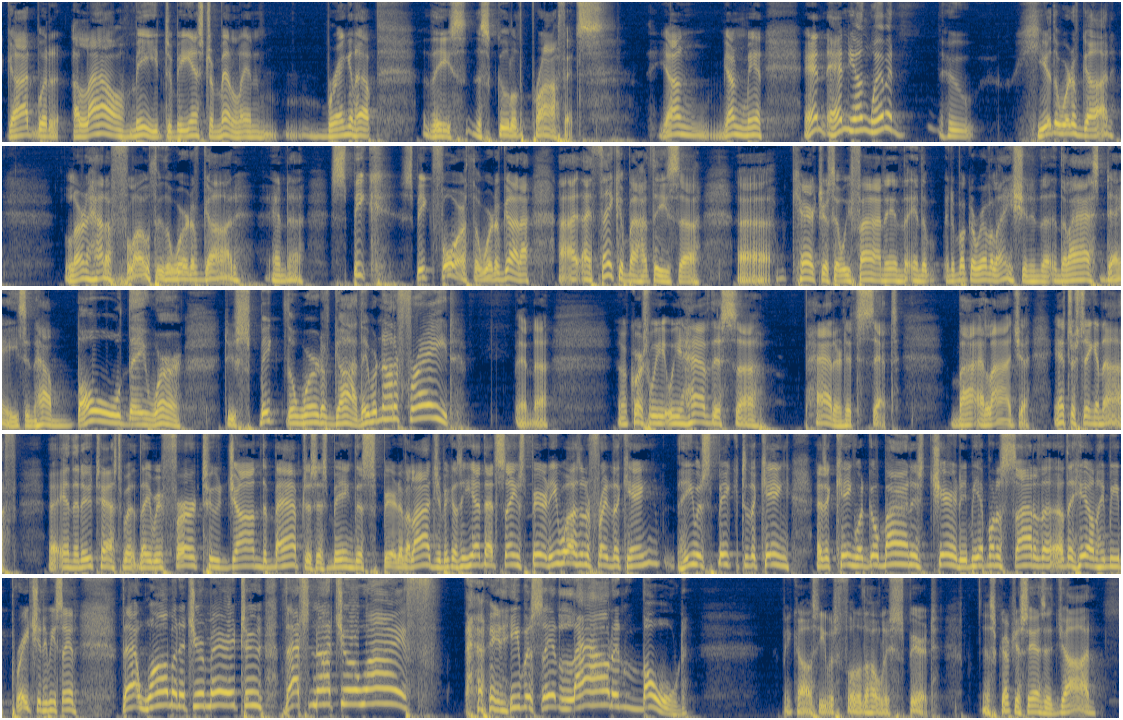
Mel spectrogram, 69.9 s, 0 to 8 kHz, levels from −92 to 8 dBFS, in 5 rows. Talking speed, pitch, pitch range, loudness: 170 wpm, 165 Hz, 135-205 Hz, -10 LUFS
